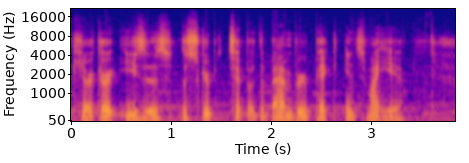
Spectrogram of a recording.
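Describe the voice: The speech is plain reading aloud.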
